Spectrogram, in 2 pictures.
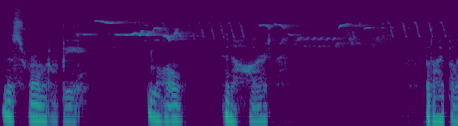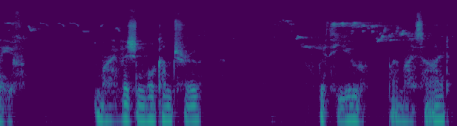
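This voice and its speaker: A man playing a commanding fantasy lord in an intimate audio roleplay, speaking in a measured, halting way that drops at times into whispers. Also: low-pitched, little pitch movement. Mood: weary, resolute. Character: commanding fantasy lord, wounded, trusting his bodyguard. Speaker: voice actor. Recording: noisy outdoor nature sound effects. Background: birdsong and forest ambience.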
